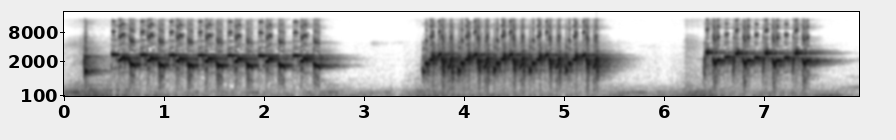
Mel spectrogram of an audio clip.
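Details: Sooty-headed bulbul fighting song, meant to draw other bulbuls into singing: three separate bursts of rapid chattering whistles, each about two seconds long, divided by short pauses.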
